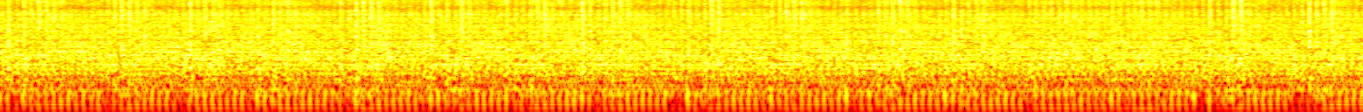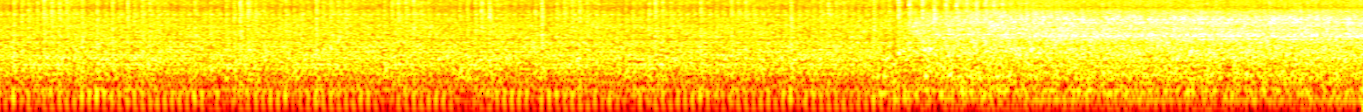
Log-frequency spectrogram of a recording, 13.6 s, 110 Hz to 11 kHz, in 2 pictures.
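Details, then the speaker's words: John Deere LA100 riding mower, long-sat, hard starting from valve issues, after cleanup: a loud, buzzy high-revving engine whose speed rises and falls slightly, a tiny surge left at higher RPM. Owner suspects it ran on a wired-up choke for a long time. "It's, uh, basically done. Uh, it's still got a tiny surge at higher RPMs, but let's see."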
